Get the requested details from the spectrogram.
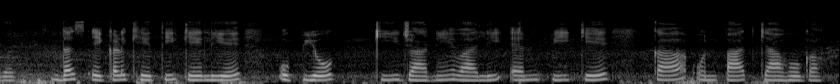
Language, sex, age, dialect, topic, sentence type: Hindi, female, 18-24, Marwari Dhudhari, agriculture, question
